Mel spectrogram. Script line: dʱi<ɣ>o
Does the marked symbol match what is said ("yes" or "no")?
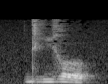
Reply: yes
